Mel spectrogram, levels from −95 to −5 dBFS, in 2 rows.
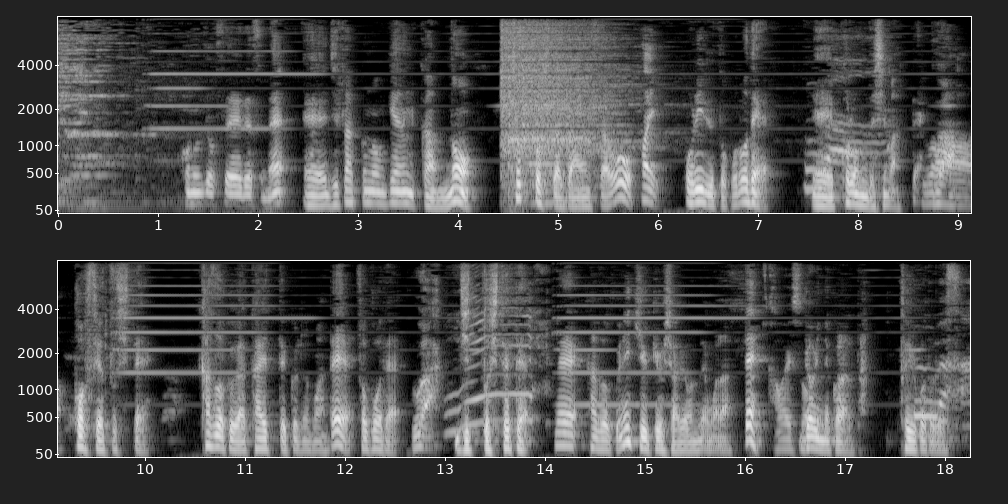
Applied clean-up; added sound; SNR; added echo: classical method log-MMSE.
